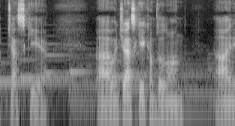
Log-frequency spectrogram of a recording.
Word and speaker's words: Jaskier: And there's also Dandelion, also known as Javier. Oh, sorry, not Javier. Jaskier, sorry.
